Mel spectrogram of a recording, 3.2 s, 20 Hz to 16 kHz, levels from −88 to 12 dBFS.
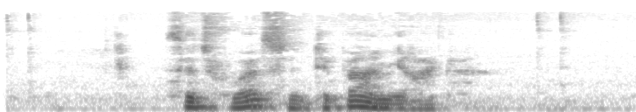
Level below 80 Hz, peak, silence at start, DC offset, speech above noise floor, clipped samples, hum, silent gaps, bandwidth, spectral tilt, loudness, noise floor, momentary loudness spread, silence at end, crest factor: -56 dBFS; -10 dBFS; 0.6 s; under 0.1%; 33 dB; under 0.1%; none; none; 11.5 kHz; -6.5 dB/octave; -28 LUFS; -59 dBFS; 14 LU; 1 s; 20 dB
